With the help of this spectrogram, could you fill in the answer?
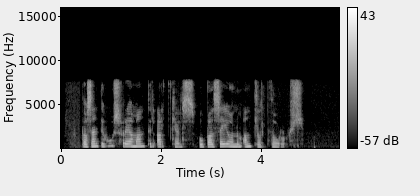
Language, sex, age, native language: Icelandic, female, 18-19, Icelandic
